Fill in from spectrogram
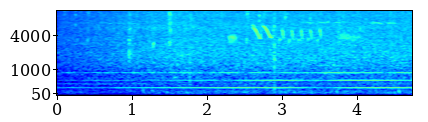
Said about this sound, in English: It's early morning on September the 12th, 2011. Greg and Julie wake to the light patter of rain. Outside the tent, a cool mist rolls in off the lake.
